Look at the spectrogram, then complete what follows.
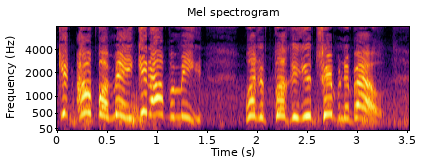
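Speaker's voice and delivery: high, non-shrill yelling, way up high. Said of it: "they're yelling".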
